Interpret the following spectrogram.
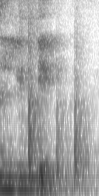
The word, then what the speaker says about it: Landé: As we have discussed in our first video, the magnetic quantum number was proposed by Landé and some pronounce it as Linde.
